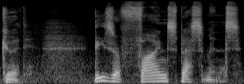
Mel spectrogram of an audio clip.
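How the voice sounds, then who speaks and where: A man voicing a gentle young wandering poet in an anime game, serene, formal and soft-spoken. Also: medium pitch, takes it slowly, husky. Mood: quietly impressed. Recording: music behind the voice.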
